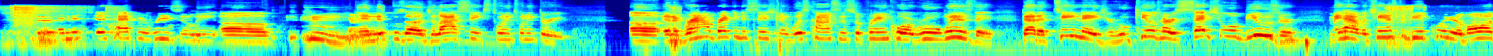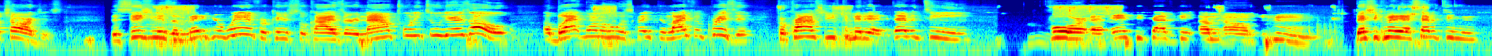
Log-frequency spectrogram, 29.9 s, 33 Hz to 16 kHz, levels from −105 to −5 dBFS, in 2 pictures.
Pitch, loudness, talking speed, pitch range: 235 Hz, -20 LUFS, 160 wpm, 210-275 Hz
